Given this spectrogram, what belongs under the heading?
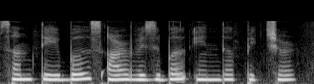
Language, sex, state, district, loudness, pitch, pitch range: English, female, Assam, Kamrup Metropolitan, -12 LUFS, 225 Hz, 220-235 Hz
